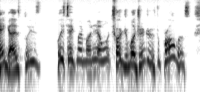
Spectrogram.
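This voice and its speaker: A man puts on a character voice. It is pitched high and moves at a fairly quick pace. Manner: silly, pleading.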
